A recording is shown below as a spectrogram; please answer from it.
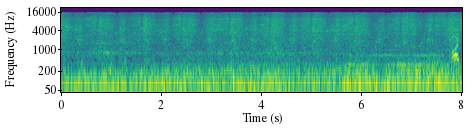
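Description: Wind buffeting the microphone on a small boat out on the water, a steady low rumble. A faint steady hum joins in over the last couple of seconds.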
